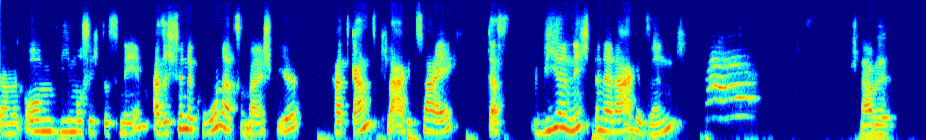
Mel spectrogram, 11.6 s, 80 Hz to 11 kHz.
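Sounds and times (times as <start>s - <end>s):
speech: 0.0s - 9.1s, 10.6s - 11.2s
male cat meowing: 8.8s - 9.6s.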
